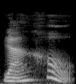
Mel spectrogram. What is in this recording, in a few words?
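"ran2hou4", Mandarin Chinese; 然后; それから、その後、そして; dictionary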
